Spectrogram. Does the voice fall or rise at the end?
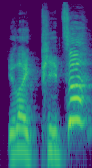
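rise. The voice rises at the end. It is a question.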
